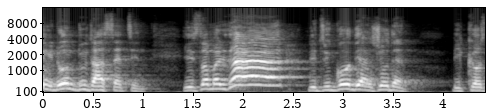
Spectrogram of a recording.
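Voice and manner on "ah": loud, high "ah" yell; sudden drawn-out cry, pitched way up; imitated outburst. Imitating a noisy participant cutting into the meeting, loud high yell.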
